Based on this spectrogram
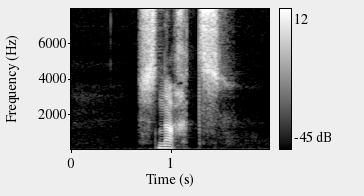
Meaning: during the night, in the night, at night
- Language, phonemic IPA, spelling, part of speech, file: Dutch, /ˈsnɑx(t)s/, 's nachts, adverb, Nl-'s nachts.ogg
